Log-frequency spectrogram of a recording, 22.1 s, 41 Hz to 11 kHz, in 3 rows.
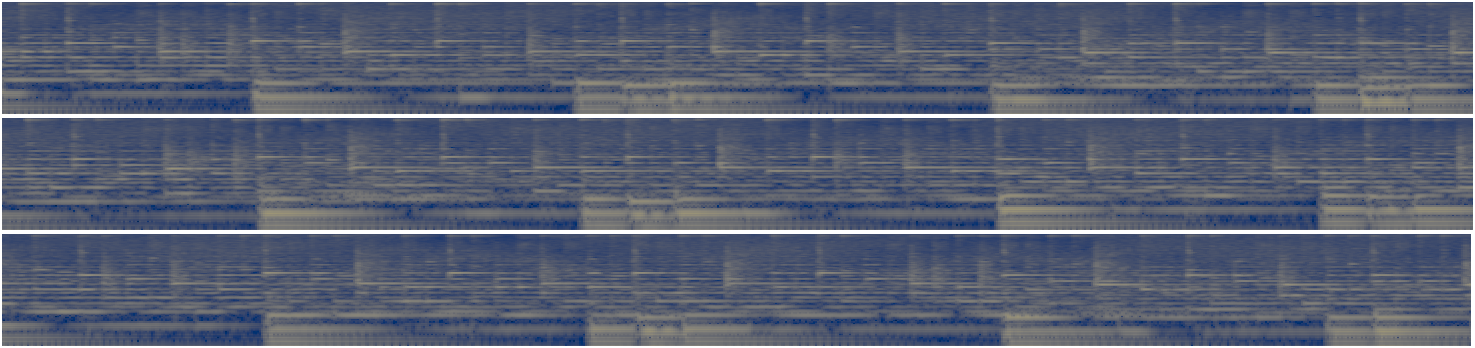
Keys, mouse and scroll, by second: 0.5 Right, 1.2 click, 2.9 s, 3.2 y, 8.8 y, 9.0 click, 11.6-12.5 typing, 12.8 Up, 15.8 space, 18.2 click, 19.5-20.6 scroll up 1.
